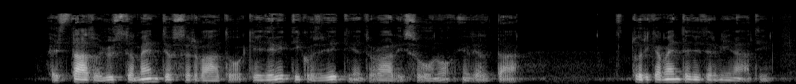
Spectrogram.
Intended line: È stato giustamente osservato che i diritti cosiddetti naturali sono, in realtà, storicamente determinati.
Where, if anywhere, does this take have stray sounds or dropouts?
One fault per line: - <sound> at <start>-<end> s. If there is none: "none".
none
